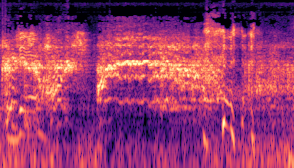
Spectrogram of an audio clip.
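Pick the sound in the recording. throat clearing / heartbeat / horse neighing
horse neighing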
